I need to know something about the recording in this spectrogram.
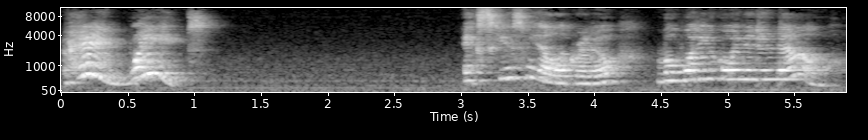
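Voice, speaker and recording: A woman voicing an excitable, bossy, dramatic little girl in a video game. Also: very high-pitched, unhurried, exaggerated voice. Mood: teasing. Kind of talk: video game cutscene voice acting. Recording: echoey, slightly distant game audio.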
